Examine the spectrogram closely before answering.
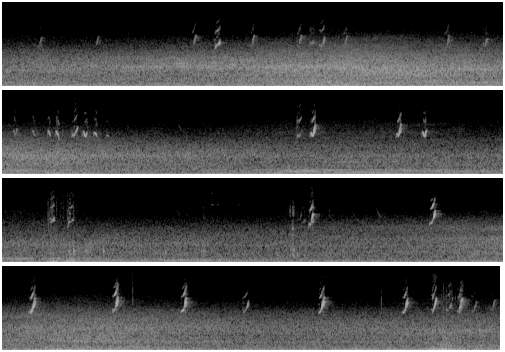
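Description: Small songbirds chirping around a backyard seed feeder: short, sharp chirps, scattered and now and then in quick runs of three or four, over a steady low background rumble. A low bump about sixteen seconds in is the loudest moment.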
